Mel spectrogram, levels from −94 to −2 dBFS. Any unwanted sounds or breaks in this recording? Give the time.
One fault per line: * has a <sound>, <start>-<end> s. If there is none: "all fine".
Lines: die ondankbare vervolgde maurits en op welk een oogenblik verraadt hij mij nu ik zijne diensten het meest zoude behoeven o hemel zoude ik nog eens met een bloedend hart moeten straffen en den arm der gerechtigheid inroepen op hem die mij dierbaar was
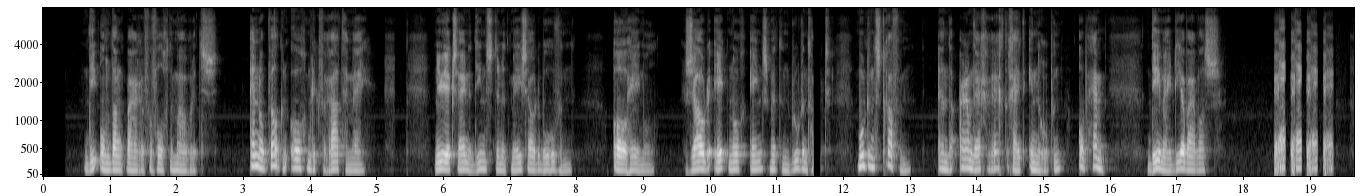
* has a dropout, 11.5-11.7 s
* has a laugh, 18.5-19.4 s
